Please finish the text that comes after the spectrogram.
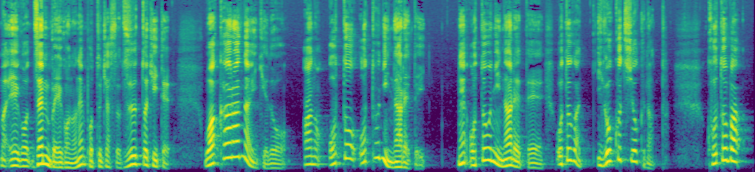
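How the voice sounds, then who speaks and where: Chatty man with a lively voice. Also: fairly high pitch, normal speed. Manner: chatty, self-correcting, asks listeners rhetorical tags. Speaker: podcast host. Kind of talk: casual solo podcast talk. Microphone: podcast microphone.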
